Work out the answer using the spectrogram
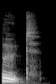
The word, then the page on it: the boot: British English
